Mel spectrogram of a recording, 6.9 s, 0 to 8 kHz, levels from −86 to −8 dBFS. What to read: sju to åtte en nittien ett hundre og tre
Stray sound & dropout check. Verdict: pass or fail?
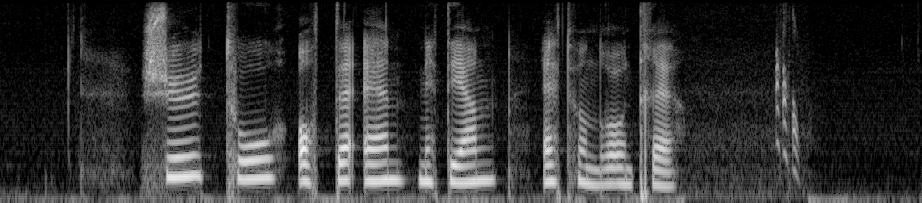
fail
